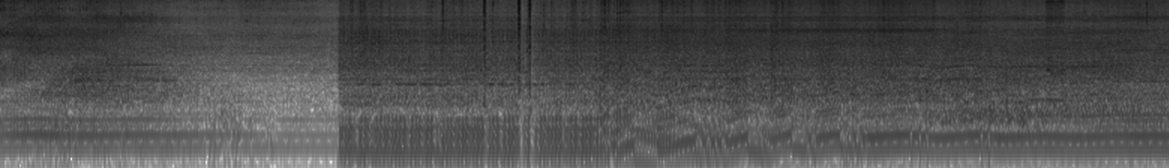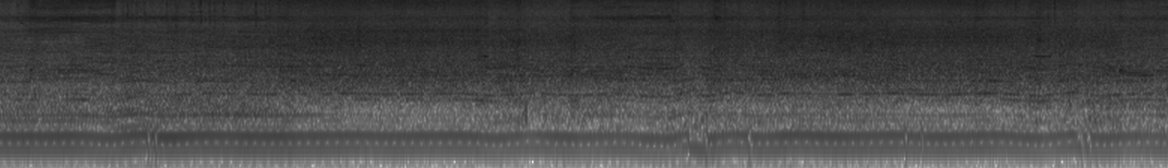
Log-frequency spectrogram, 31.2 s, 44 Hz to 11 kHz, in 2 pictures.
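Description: Wheel Horse 520-H garden tractor engine running steadily as the tractor pushes snow with its front plow blade. The sound fades over the first few seconds, then at about four and a half seconds comes in suddenly close and loud and holds steady.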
